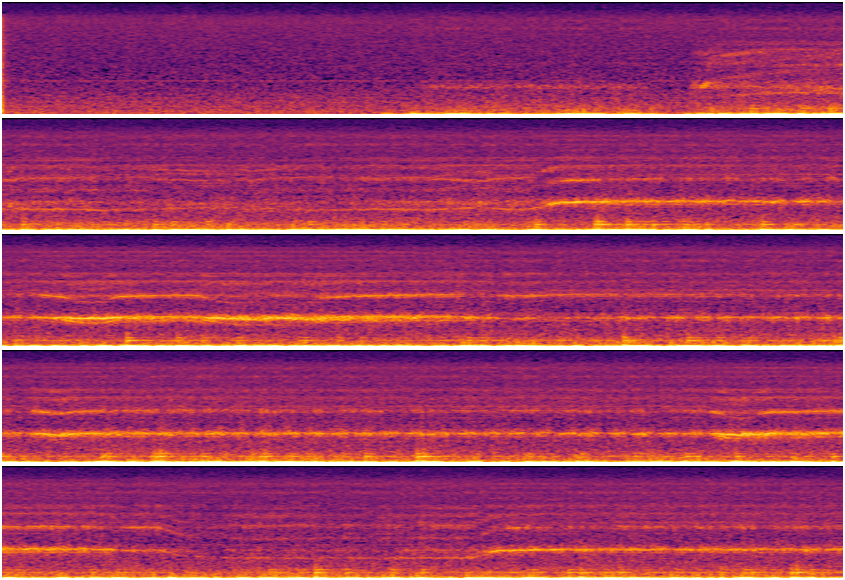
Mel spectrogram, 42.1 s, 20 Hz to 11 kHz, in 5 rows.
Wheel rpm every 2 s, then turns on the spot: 0, 0, 30, 70, 160, 160, 170, 220, 230, 220, 220, 230, 230, 230, 240, 230, 220, 210, 160, 200, 230.
4-6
